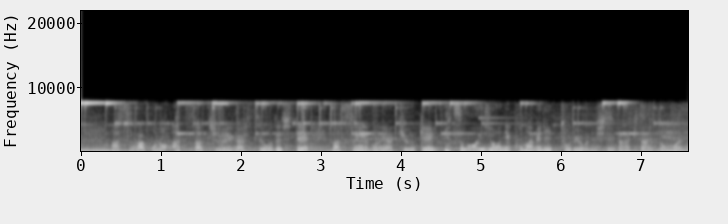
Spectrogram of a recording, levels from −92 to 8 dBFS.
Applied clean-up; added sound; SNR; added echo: none; Chime; -2 dB; reverberation time 1.4 s.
